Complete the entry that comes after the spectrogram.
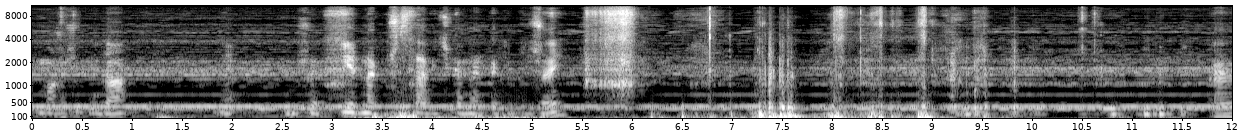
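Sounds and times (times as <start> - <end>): steady equipment hum: 0.0 - 12.0
bumps and rubbing on microphone: 3.0 - 9.8.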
